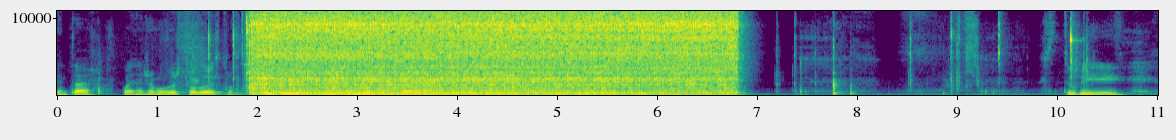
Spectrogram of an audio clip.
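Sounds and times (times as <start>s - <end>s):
power tool motor running: 1.9s - 7.0s.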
